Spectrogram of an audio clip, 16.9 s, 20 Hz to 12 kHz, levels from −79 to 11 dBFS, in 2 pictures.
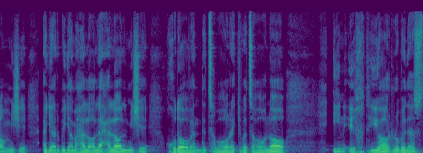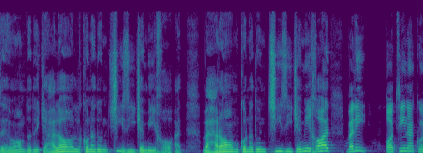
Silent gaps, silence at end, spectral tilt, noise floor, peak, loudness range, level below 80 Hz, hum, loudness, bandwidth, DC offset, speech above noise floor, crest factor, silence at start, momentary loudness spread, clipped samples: none; 0 s; -6 dB/octave; -48 dBFS; 0 dBFS; 3 LU; -60 dBFS; none; -20 LUFS; 11.5 kHz; under 0.1%; 28 dB; 20 dB; 0 s; 10 LU; under 0.1%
